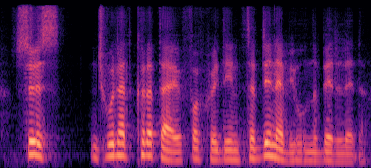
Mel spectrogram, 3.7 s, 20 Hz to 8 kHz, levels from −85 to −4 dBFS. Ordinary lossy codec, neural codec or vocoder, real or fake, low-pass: AAC, 32 kbps; codec, 16 kHz, 0.2 kbps, FocalCodec; fake; 7.2 kHz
